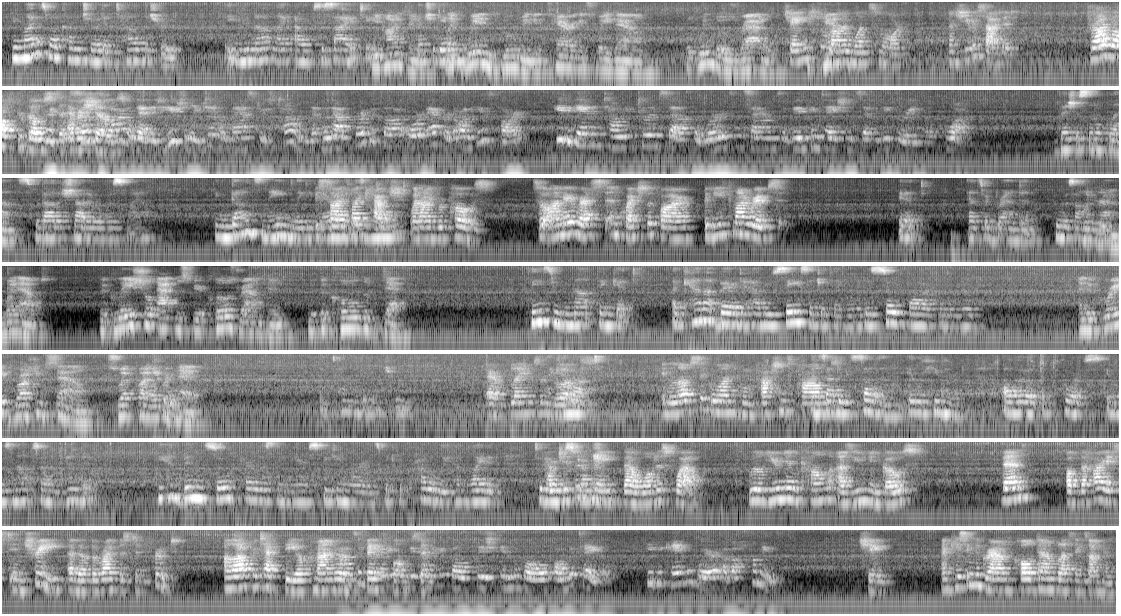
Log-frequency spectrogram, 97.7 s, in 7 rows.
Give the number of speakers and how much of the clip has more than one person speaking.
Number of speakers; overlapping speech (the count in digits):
4, about 11%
